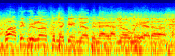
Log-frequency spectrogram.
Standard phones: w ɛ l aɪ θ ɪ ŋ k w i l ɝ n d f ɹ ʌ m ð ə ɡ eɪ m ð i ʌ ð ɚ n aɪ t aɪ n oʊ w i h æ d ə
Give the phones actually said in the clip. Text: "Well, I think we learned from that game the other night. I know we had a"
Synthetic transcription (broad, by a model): w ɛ l aɪ θ ɪ ŋ k w i l ɝ n d f ɹ ʌ m ð ə ɡ eɪ m ð i ʌ ð ɚ n aɪ t aɪ n oʊ w i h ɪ d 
